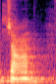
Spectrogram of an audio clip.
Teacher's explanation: तो चांद में मुंह से ज़्यादा साउंड निकलेगी, नाक से कम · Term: चंद्र बिंदु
